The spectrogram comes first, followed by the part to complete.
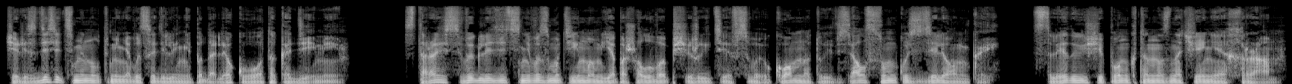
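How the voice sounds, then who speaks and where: A man narrating an audiobook in a measured, even first-person telling. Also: extremely low pitch, gravelly, dry recording, studio quality.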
